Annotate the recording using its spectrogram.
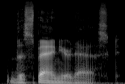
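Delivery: plain reading voice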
